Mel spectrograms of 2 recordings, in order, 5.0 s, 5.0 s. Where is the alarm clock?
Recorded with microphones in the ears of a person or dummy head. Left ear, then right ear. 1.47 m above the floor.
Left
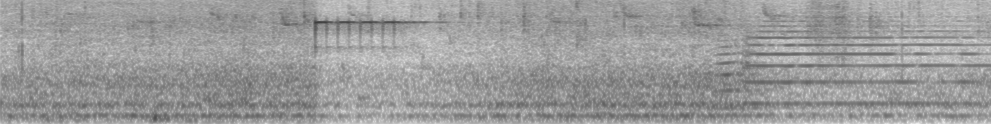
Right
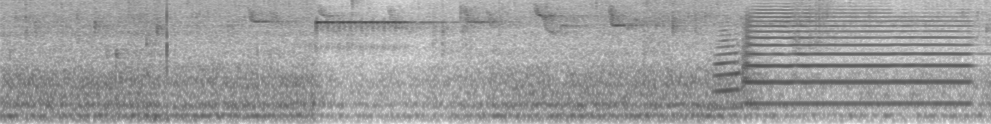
50° left (ahead or behind), 2.0 m.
